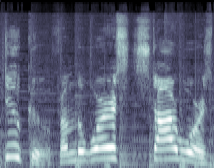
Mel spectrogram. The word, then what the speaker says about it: Dooku: While Lee was portrayed in a number of memorable roles such as Saruman the White, and the rhymes with Poo-Poo, Count Dooku from the worst Star Wars movie.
